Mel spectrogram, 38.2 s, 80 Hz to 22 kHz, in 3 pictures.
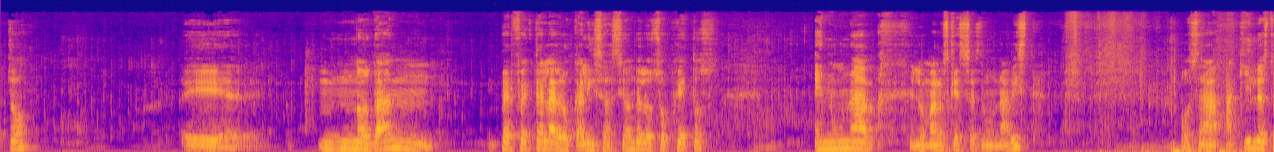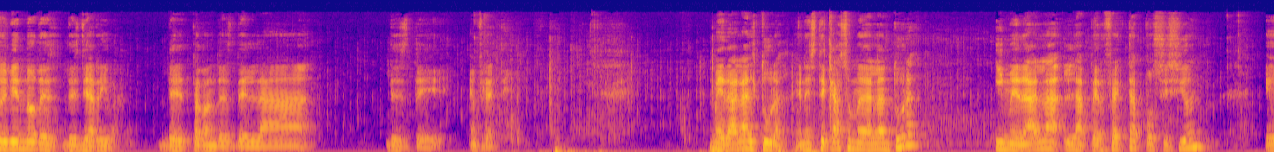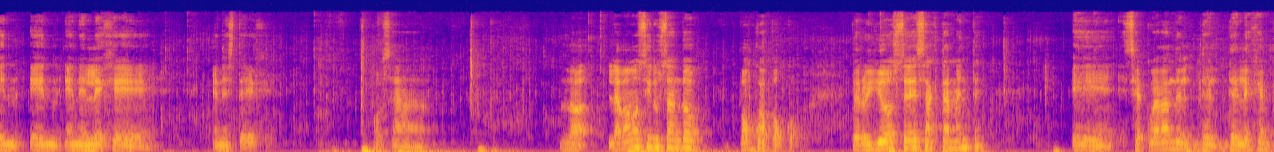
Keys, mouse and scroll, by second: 0.6 scroll up 1, 7.4 scroll down 1, 10.5-10.9 scroll up 1, 11.9 middle click, 12.1 scroll down 1, 17.5 click, 18.2 scroll up 1, 18.4 middle click, 18.8-19.3 scroll down 1, 25.0 click, 27.1 middle click, 27.3 scroll down 1, 27.7 middle click, 28.6 scroll up 1, 29.1 shift+7, 30.2 g, 31.3 click, 32.9 g, 34.4 middle click, 34.7 scroll down 1, 35.7-36.0 scroll up 1, 36.3 middle click, 37.3 shift+g, 37.9 click, 38.1 middle click.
